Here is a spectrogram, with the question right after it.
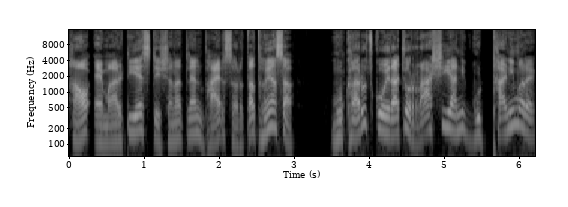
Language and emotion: Goan Konkani, disgusted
